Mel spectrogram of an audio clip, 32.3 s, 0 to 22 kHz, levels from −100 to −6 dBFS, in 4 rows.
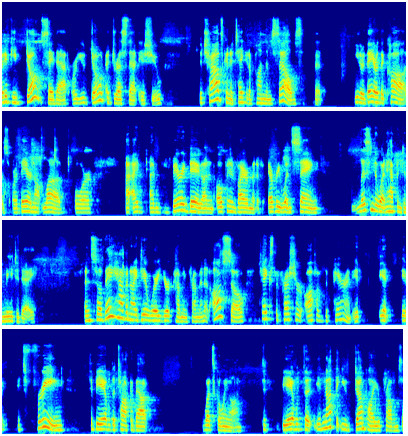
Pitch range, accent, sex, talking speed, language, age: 160-215 Hz, American, female, 175 wpm, English, 50-69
